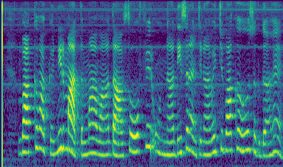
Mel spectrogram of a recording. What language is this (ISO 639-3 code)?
pan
